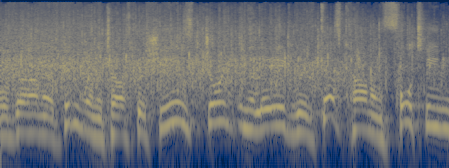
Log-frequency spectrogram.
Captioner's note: audience applauding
